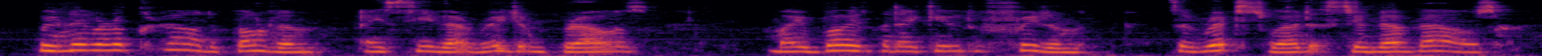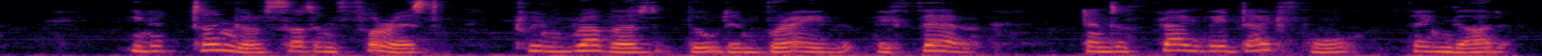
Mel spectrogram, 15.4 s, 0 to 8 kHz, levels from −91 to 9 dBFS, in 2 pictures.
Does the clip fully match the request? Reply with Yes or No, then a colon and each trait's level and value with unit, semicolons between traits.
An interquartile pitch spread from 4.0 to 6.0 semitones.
No: average, 3.5 semitones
